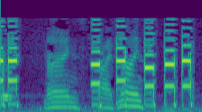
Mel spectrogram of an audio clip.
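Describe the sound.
Touch-tone keypad beeps dialing a number: about six short, loud tone bursts in a quick, slightly uneven rhythm, with a brief stretch of voice between the first beep and the rest.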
